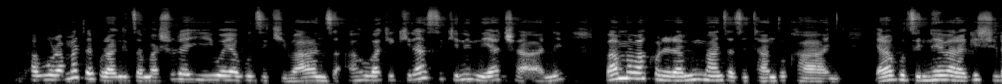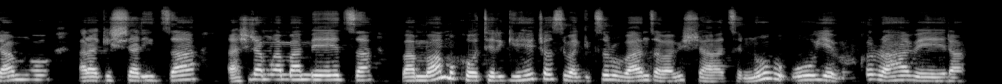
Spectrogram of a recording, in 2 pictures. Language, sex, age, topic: Rundi, female, 36-49, education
